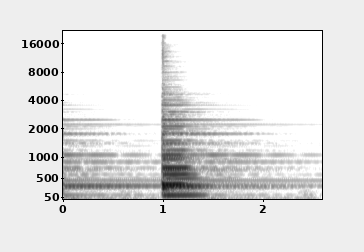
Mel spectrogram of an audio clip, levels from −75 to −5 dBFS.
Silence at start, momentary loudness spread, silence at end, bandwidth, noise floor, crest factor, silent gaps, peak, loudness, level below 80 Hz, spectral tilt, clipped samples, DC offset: 0 s; 25 LU; 1 s; 16 kHz; -50 dBFS; 22 dB; none; 0 dBFS; -19 LUFS; -52 dBFS; -7 dB/octave; under 0.1%; under 0.1%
